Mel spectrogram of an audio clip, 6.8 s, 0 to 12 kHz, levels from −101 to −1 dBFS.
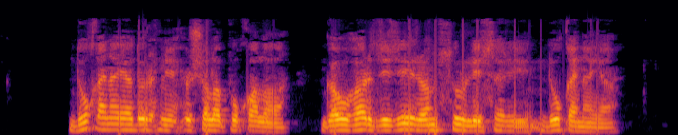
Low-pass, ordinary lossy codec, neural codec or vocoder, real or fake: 7.2 kHz; AAC, 32 kbps; none; real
